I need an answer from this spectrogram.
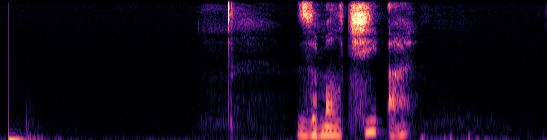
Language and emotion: Russian, angry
